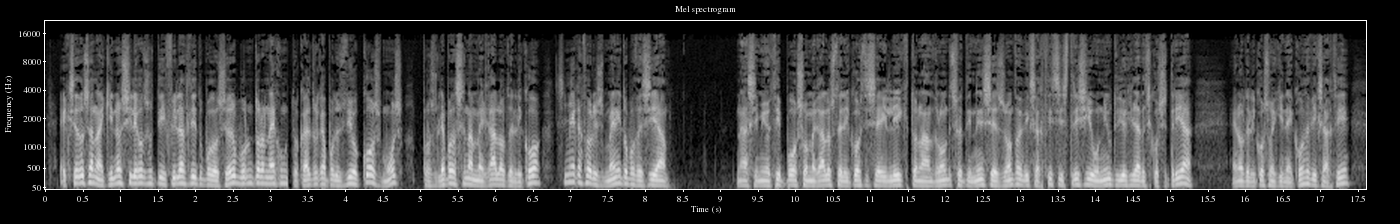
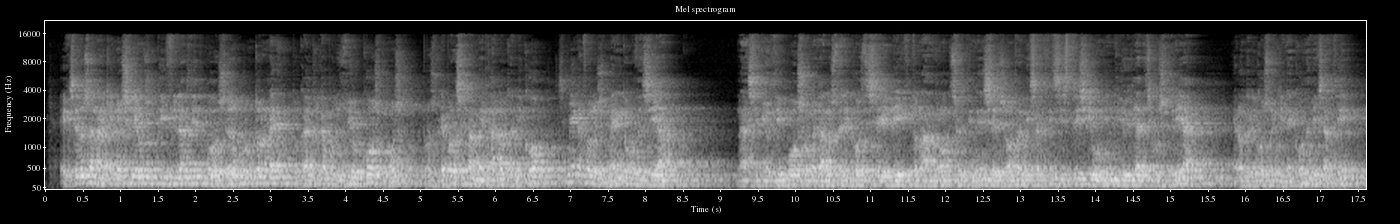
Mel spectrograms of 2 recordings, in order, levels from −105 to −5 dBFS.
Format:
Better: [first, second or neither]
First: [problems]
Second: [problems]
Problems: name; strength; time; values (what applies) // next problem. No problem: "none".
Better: first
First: none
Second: room echo; noticeable; dies away in 1.7 s // off-mic speech; far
